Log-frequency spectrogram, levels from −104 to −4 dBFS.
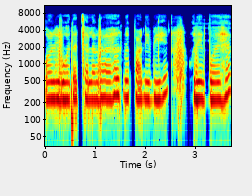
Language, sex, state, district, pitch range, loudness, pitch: Hindi, female, Uttar Pradesh, Jyotiba Phule Nagar, 235-250 Hz, -14 LUFS, 240 Hz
